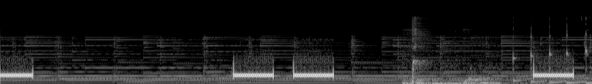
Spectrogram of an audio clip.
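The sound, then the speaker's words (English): Telephone tones as a call is placed: loud, steady buzzing bursts that repeat in short pairs separated by longer gaps, with a brief rush of clicks and noise between them. “So, by the modern magic of technology, I am now going to attempt to dial them up.”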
